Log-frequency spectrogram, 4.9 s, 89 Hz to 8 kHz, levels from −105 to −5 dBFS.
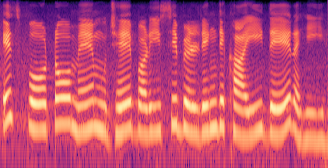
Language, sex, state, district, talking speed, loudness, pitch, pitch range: Hindi, female, Madhya Pradesh, Katni, 135 wpm, -15 LUFS, 245 Hz, 230-270 Hz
